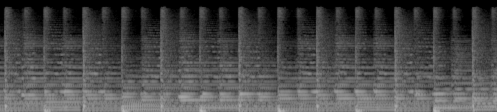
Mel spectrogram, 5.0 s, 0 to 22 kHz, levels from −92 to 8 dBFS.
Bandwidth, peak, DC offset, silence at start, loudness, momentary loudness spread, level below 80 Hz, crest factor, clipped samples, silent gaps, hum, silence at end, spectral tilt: 17 kHz; -12 dBFS; under 0.1%; 0 s; -32 LUFS; 1 LU; -38 dBFS; 20 dB; under 0.1%; none; none; 0 s; -5.5 dB/octave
